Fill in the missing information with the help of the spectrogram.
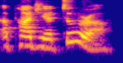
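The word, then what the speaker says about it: appoggiatura: So so that that word I think is pronounced apagura. That's how I pronounce it because of the double G, right? So it's softer usually when you have the two G's.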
